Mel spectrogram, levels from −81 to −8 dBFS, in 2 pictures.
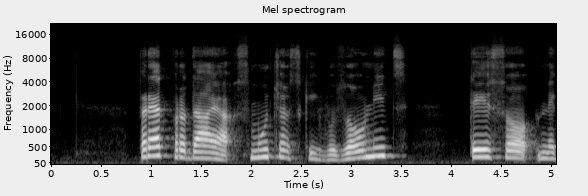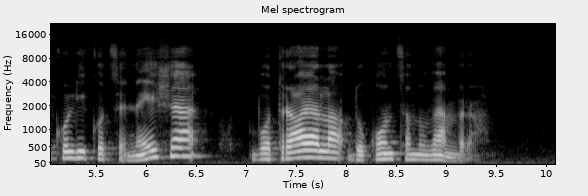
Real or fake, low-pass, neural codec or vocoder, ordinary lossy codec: fake; 19.8 kHz; autoencoder, 48 kHz, 128 numbers a frame, DAC-VAE, trained on Japanese speech; Opus, 32 kbps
